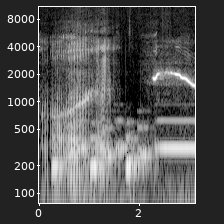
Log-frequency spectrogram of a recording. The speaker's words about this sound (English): and was soon snoring loudly. Just then, a hunter passed by the cottage. "I wonder why the old woman is snoring so loudly today," he thought.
